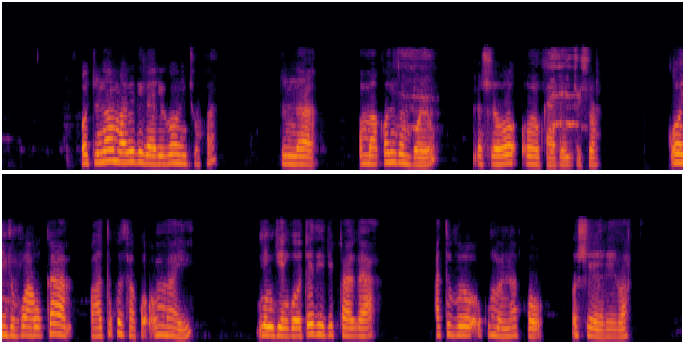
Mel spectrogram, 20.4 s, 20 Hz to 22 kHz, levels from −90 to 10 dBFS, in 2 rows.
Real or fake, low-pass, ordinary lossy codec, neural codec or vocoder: fake; 7.2 kHz; MP3, 48 kbps; codec, 44.1 kHz, 2.6 kbps, SNAC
